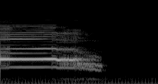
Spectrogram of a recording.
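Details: At about 18:10 on 4 December 2020, a red fox gives a single harsh, high, wavering howl that sags and fades after about a second, calling as it arrives at a restaurant plaza in Iizuna, Japan.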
